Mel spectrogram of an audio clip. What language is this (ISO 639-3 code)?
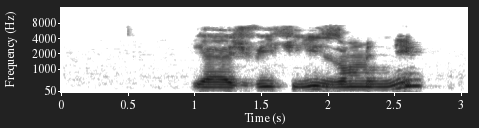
kab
